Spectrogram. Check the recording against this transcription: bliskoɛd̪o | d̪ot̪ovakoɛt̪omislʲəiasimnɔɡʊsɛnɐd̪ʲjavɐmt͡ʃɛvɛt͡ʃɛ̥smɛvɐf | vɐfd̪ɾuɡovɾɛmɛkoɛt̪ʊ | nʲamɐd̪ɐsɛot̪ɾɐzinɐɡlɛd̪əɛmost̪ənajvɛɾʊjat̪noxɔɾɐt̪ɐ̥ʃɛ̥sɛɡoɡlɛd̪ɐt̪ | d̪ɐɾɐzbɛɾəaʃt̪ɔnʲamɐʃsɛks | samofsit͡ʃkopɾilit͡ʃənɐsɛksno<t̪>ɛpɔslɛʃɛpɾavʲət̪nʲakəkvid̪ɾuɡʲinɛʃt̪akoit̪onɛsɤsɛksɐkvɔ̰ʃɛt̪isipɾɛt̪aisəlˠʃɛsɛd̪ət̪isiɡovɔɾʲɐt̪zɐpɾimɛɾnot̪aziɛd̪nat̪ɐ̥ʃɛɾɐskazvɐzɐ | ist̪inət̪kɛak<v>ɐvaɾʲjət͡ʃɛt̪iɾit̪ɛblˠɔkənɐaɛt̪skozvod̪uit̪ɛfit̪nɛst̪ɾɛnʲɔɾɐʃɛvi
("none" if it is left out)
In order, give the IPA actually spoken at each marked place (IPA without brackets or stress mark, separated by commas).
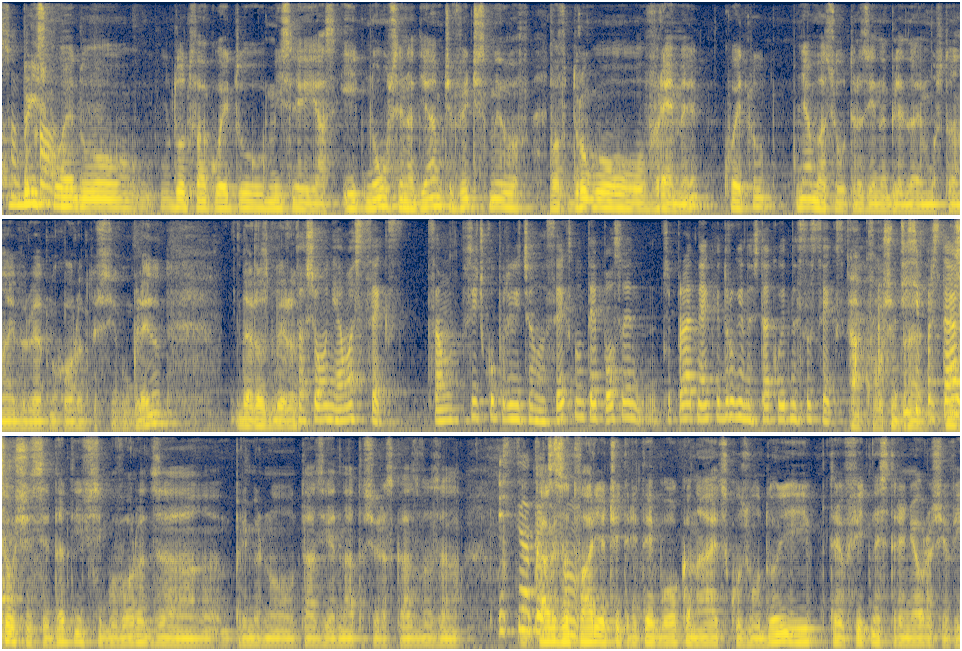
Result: t̪, z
